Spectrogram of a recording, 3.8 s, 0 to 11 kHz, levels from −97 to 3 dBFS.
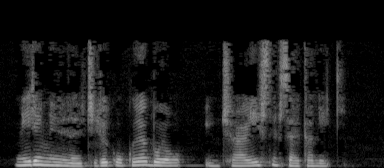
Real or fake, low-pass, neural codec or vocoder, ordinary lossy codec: fake; 9.9 kHz; codec, 32 kHz, 1.9 kbps, SNAC; MP3, 32 kbps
